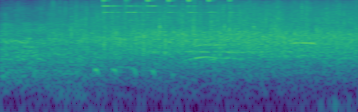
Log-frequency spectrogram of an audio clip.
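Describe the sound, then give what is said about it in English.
A crowd applauds steadily after a stand-up comedy set in Vancouver, dense clapping at an even, fairly loud level for several seconds, with faint voices and a few whoops mixed into the clatter. “arguing that Vancouver is a no-fun city and getting some nice response from the crowd.”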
